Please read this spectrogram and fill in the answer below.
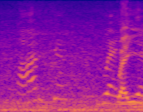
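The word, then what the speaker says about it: Park Güell: The real pronunciation... I forgot it. Is Park Guell. Guell.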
